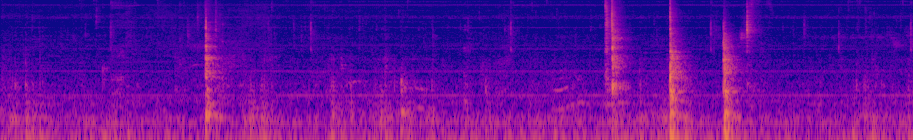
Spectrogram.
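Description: Wooden spoon knocking against a frying pan while pasta in sauce is stirred: one sharp knock about two seconds in, then three or four quick knocks in a row near the end.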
